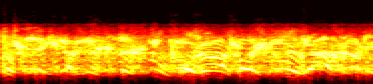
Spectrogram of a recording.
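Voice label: Italian damaged pilot mood med, speech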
